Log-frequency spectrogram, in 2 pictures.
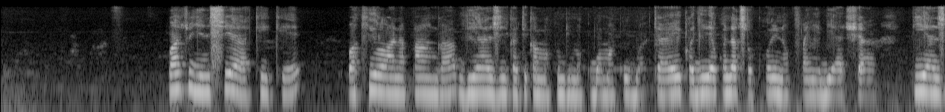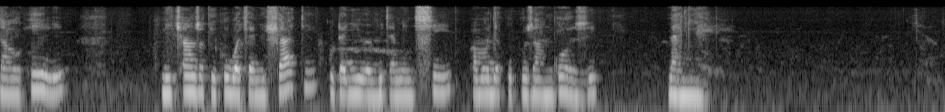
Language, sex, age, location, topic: Swahili, female, 18-24, Dar es Salaam, agriculture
